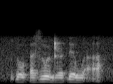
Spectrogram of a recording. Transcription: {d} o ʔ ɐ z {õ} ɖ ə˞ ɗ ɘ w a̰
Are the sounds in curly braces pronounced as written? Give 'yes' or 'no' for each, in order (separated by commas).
no, yes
